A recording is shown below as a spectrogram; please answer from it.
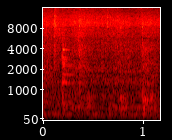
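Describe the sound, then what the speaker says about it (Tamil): Tomatoes with salt being sautéed and stirred in a pan, a soft continuous sizzle with a few faint stirring scrapes over a short stretch. "இந்த தக்காளி பார்த்திங்கன்னா நல்லா குழஞ்சி வர அளவுக்கு வதக்கிக்கணும்."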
